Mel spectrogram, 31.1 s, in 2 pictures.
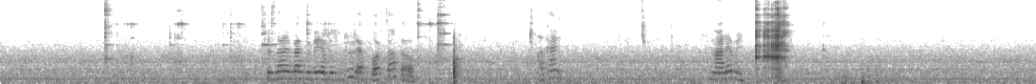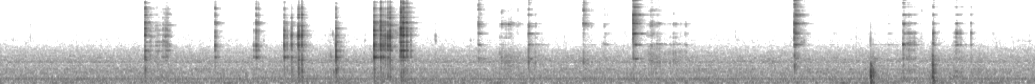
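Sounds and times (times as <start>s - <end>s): metal spoon clinking on plate: 1.6s - 4.2s, 6.2s - 6.9s, 17.7s - 18.2s, 22.7s - 26.0s, 27.4s - 27.8s, 28.8s - 30.2s.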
